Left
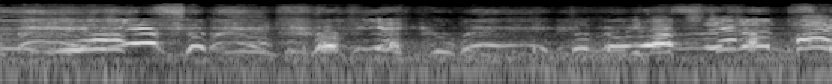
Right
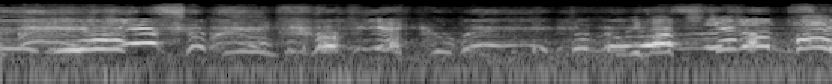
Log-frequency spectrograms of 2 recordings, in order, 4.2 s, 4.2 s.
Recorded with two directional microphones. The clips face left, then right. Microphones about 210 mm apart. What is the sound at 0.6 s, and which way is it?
Speech, 45° left (ahead or behind).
